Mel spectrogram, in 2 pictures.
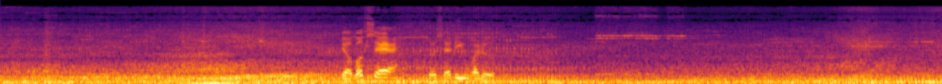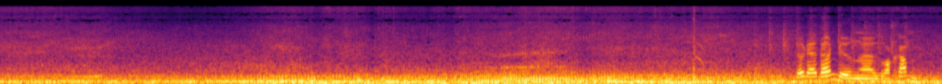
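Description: Motorbike engines hum and buzz steadily as they pass along a busy street.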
